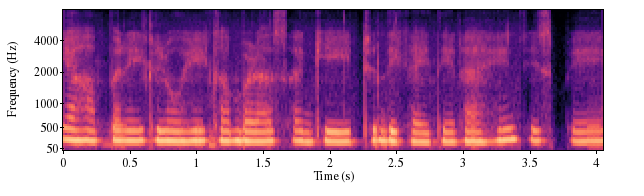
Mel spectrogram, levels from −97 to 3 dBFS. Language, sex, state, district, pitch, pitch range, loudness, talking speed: Hindi, female, Chhattisgarh, Jashpur, 215 Hz, 205-220 Hz, -16 LUFS, 205 wpm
